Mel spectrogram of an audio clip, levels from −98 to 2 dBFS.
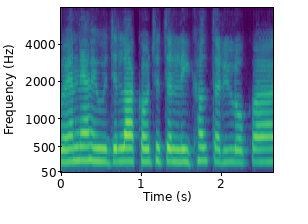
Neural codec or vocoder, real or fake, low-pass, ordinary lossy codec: codec, 16 kHz, 0.5 kbps, X-Codec, WavLM features, trained on Multilingual LibriSpeech; fake; none; none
